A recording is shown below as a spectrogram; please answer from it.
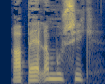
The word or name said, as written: rabaldermusik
